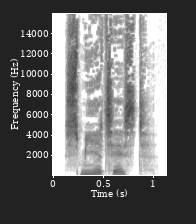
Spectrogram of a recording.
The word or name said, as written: smeartest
